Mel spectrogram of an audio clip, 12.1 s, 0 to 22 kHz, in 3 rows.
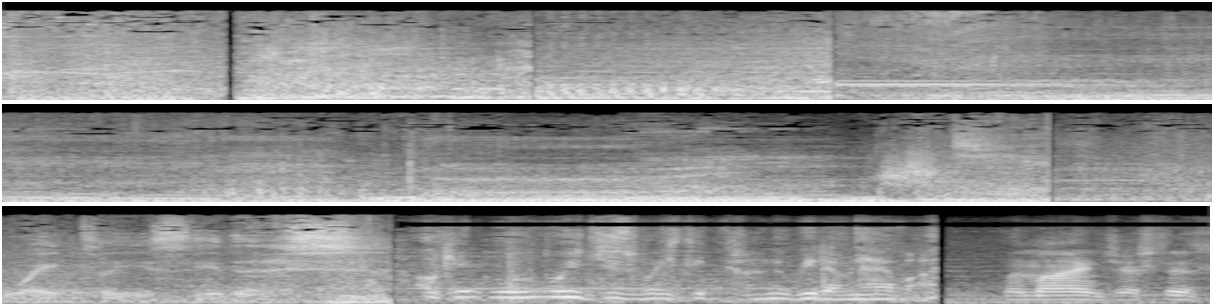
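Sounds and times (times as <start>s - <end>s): monster growling: 3.8s - 7.6s
background music: 7.5s - 12.0s.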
